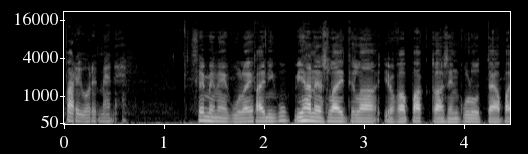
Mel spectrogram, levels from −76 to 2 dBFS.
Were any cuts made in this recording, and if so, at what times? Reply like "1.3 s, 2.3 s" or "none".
1.9 s, 2.2 s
